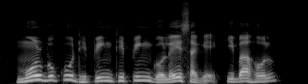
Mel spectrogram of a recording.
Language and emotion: Assamese, neutral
